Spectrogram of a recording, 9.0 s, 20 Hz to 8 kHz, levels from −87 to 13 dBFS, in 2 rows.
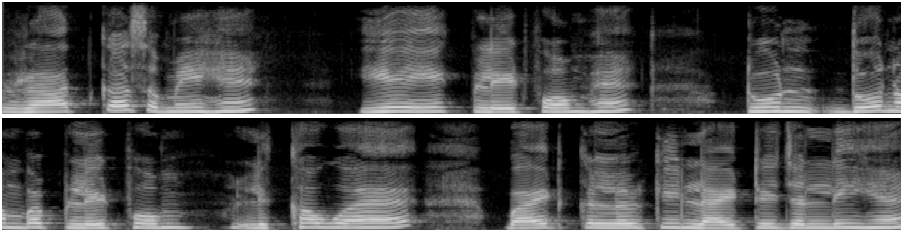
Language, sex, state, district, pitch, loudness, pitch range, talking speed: Hindi, female, Bihar, West Champaran, 260 Hz, -12 LUFS, 245-275 Hz, 145 wpm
